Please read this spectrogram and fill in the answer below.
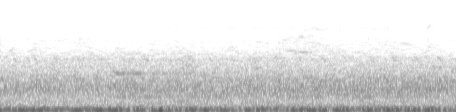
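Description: Low, unsteady rumble of wind buffeting a phone microphone outdoors, with a faint thin high note about half a second in.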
